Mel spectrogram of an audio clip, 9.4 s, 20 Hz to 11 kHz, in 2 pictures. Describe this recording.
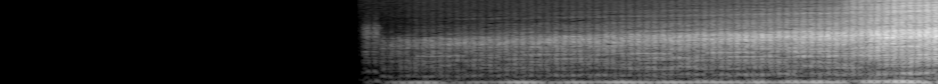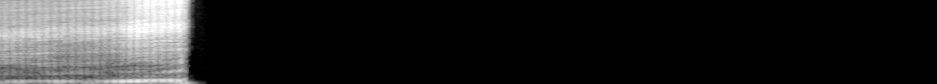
Noise Swell 1 NO FX
effect, fx, noise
